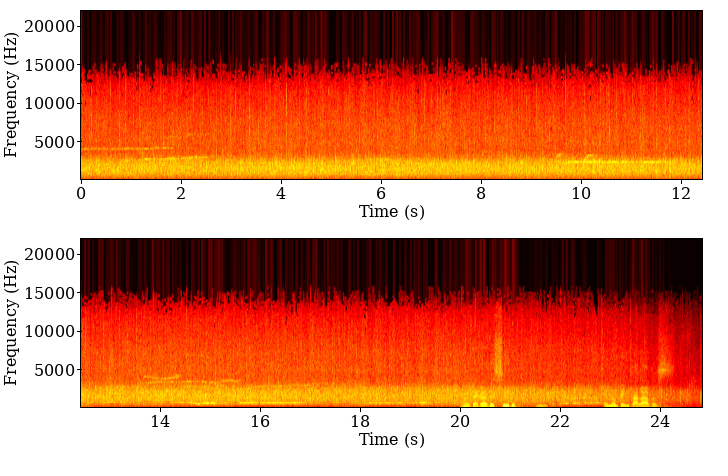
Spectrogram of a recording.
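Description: A large crowd applauds and cheers loudly in a big hall.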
